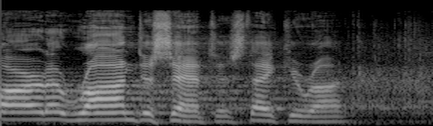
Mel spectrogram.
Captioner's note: applause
